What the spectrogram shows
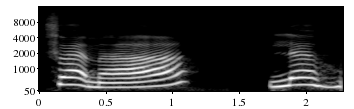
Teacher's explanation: ما زبر کے ساتھ الف حرف مدہ ایک الف کے برابر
